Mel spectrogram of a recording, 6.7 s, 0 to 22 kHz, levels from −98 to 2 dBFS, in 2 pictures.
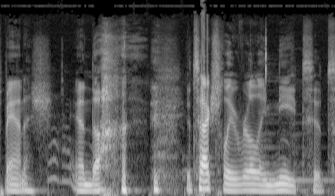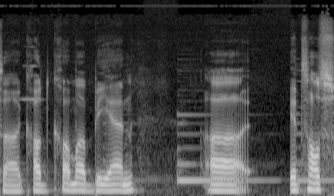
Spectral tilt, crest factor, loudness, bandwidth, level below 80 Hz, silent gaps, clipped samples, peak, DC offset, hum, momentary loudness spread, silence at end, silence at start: -5.5 dB/octave; 20 dB; -21 LUFS; over 20 kHz; -46 dBFS; none; under 0.1%; 0 dBFS; under 0.1%; none; 13 LU; 0 s; 0 s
